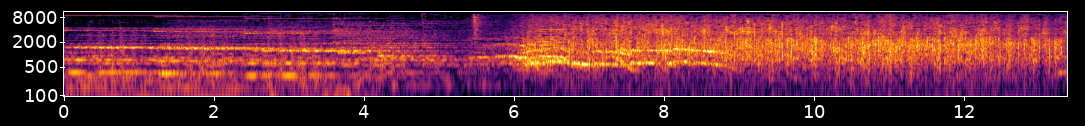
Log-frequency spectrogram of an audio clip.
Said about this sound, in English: That was the sound of a bunch of old world Europeans reacting to one of the greatest space exploration successes in history.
